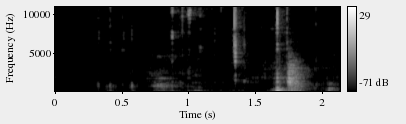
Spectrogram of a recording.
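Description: Near silence with a few faint, short clicks in the second half, the light taps of a stylus on a tablet screen while writing numbers.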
